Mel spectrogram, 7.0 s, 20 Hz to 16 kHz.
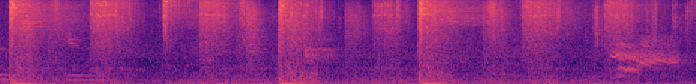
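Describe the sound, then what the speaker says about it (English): Impact shot gunfire in the Mass Effect 2 video game, heard as several dense, punchy bursts with hard thumps spaced a second or so apart, layered with mechanical whooshes and game effects under a constant busy background. "Firing an impact shot."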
